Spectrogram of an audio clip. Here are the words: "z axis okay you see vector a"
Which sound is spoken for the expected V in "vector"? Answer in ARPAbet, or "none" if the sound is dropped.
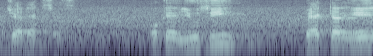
B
